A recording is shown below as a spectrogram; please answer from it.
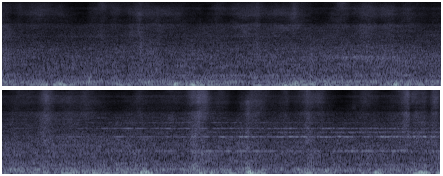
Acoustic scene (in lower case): subway station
